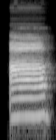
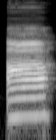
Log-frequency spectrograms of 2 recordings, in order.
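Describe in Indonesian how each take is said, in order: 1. Nadanya tetap tinggi dan datar. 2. Nadanya tetap tinggi dan datar.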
